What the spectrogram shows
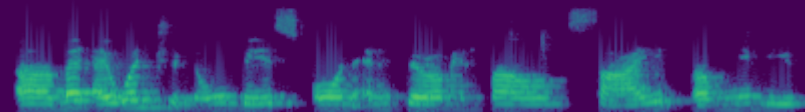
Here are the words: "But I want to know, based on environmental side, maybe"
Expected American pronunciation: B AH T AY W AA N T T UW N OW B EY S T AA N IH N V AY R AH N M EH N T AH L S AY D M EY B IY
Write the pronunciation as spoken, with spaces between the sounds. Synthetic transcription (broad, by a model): B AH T AY W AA N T T UW N OW B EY S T AA N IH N P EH R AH M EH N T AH L S AY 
